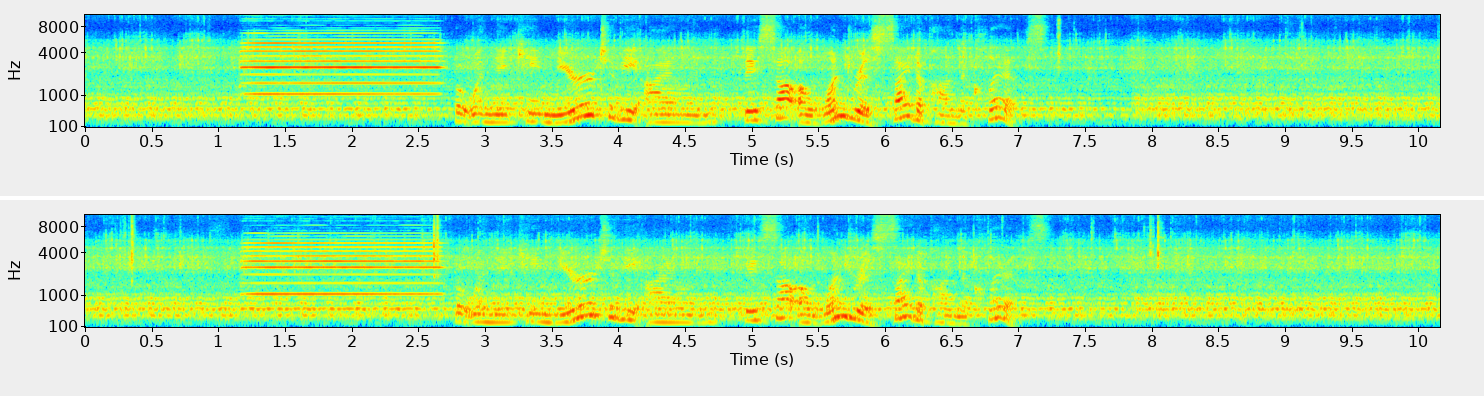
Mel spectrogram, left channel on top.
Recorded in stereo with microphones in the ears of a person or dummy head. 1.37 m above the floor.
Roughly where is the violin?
Left.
